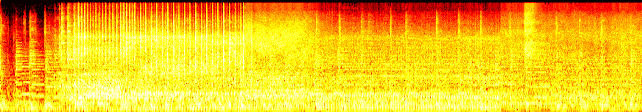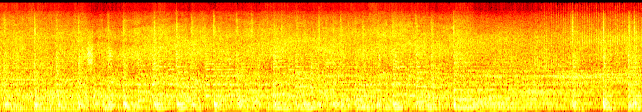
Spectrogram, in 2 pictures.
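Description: Pressure washer spraying down a go-kart, a loud continuous hissing rush of water with a rattling pump drone beneath, close and steady, shifting slightly as the spray hits different parts.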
